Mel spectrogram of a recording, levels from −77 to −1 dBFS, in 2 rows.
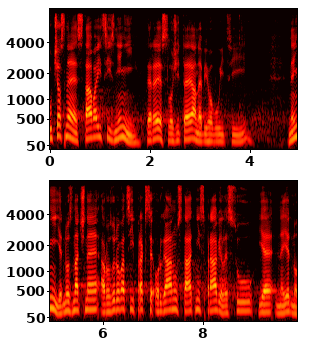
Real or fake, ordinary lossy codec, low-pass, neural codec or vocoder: real; MP3, 64 kbps; 7.2 kHz; none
